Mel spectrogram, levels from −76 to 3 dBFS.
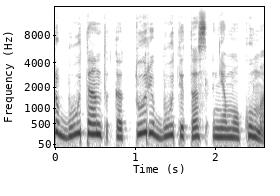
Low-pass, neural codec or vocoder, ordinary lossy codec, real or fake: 14.4 kHz; none; Opus, 64 kbps; real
